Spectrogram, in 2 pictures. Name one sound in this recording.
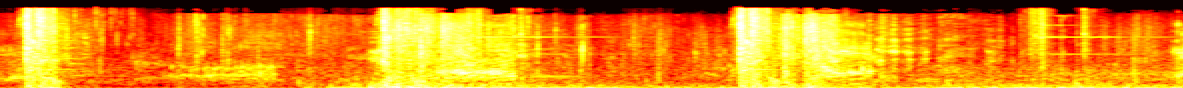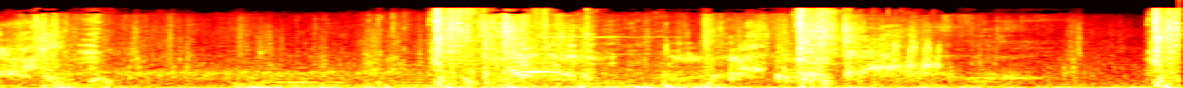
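Creatures snarl and growl hoarsely.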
